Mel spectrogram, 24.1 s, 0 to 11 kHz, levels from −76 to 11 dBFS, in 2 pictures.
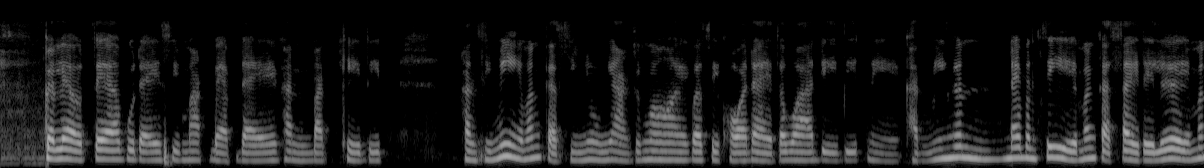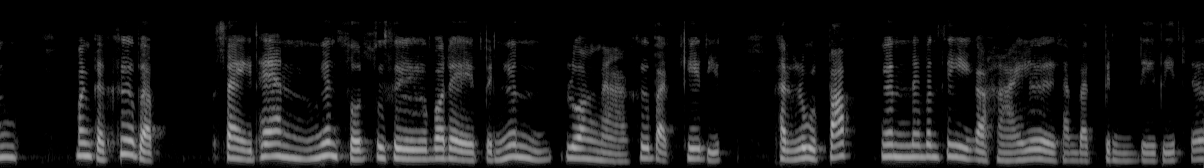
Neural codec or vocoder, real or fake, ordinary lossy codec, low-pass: codec, 16 kHz, 8 kbps, FreqCodec, smaller model; fake; none; 7.2 kHz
